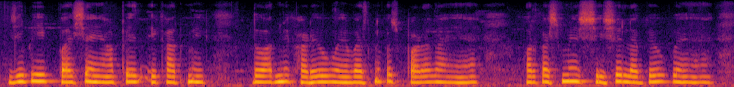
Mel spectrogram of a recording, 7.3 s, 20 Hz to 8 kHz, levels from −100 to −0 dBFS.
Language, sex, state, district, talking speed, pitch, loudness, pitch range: Hindi, female, Uttar Pradesh, Ghazipur, 220 wpm, 205 Hz, -25 LUFS, 195-215 Hz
